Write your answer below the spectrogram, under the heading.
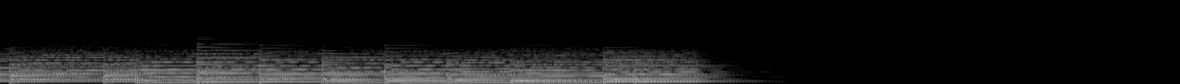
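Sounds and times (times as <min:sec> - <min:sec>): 
euphonium playing a hymn: 0:00.0 - 0:07.2.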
